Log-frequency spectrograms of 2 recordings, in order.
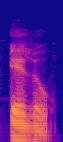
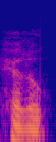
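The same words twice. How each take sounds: First: The word starts without an h sound. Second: The word starts with an audible h sound. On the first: The speaker calls it wrong. "c'est pas hello" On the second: The speaker calls it right. "Parce que le H en anglais a une prononciation"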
